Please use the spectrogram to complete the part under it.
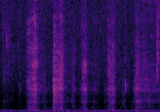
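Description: Crunchy Tres Leches Cinnamon Toast Crunch cereal being chewed up close, a steady series of crisp bites and crackling crunches repeating every half second or so, with no talking.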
